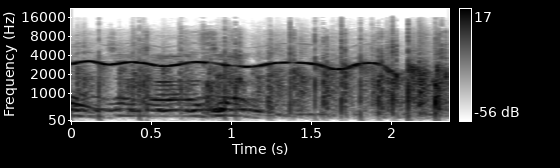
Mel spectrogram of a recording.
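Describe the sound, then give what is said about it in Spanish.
Lively applause, with dense, irregular claps running throughout and growing a bit sharper near the end, while a sustained high whistle-like tone and crowd voices ring over the clapping. “¡Un aplauso!”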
